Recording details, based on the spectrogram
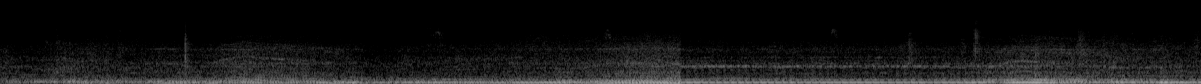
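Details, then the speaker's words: Suzuki Burgman Street 125 scooter with fuel gauge at 3 bars has lost its idle: on a normal start it catches but only keeps running while the throttle is revved, a rough uneven low rumble, stalling without throttle; cause unknown. "So normal lang na pihit. So wala siya. So kung papaandal nito, kailangan natin na revolusyonan para andal siya."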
